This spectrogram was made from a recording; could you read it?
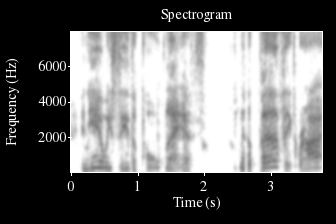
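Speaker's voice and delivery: horrible fake Australian accent. Imitating an Aussie reaction narrator: horrible Australian accent. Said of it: "Pardon my horrible accent".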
